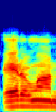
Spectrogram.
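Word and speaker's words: Adelaide: team the Adeline 36ers Adeline is that how you pronounce the name correct yeah yeah and the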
